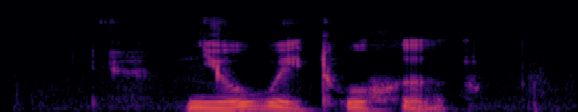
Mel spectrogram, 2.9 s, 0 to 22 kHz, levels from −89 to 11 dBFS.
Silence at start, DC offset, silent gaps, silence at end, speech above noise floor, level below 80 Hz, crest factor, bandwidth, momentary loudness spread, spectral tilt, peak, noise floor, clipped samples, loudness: 0.55 s; under 0.1%; none; 0.65 s; 33 dB; -56 dBFS; 20 dB; 11 kHz; 8 LU; -7.5 dB/octave; -20 dBFS; -69 dBFS; under 0.1%; -36 LUFS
